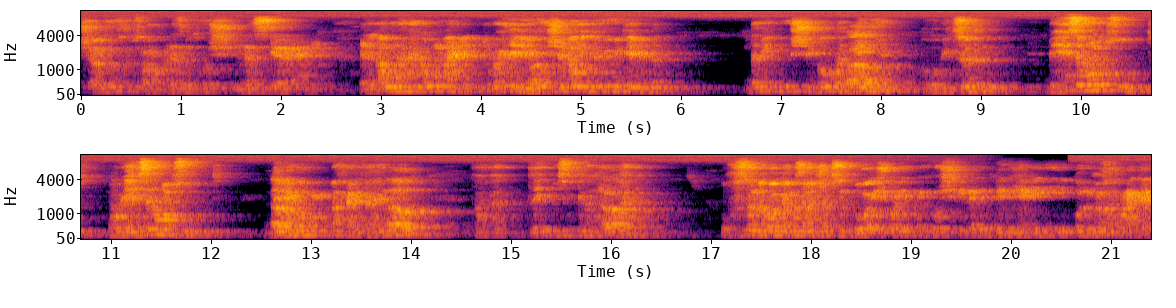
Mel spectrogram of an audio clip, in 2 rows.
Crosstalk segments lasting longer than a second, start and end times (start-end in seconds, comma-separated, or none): none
